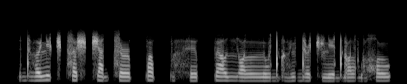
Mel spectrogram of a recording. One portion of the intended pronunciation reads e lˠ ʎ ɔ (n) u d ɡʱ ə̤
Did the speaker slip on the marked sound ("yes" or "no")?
yes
